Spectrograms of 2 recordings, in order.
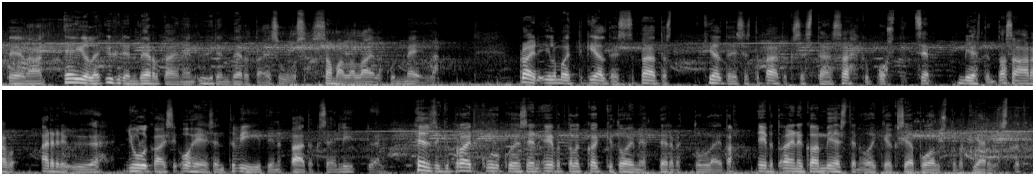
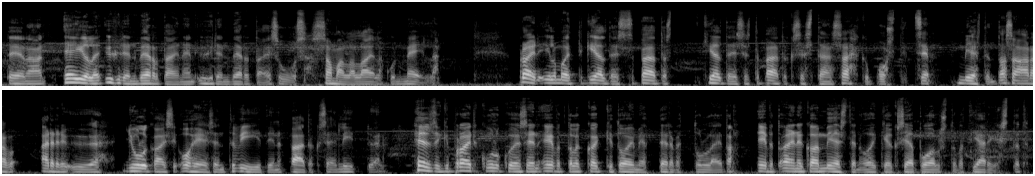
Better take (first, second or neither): second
